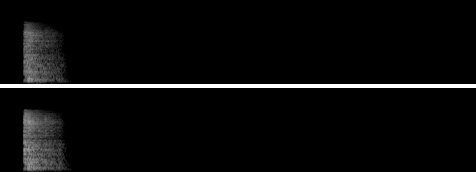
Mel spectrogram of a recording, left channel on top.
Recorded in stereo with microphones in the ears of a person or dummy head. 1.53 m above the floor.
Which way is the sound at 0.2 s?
40° right (ahead or behind).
